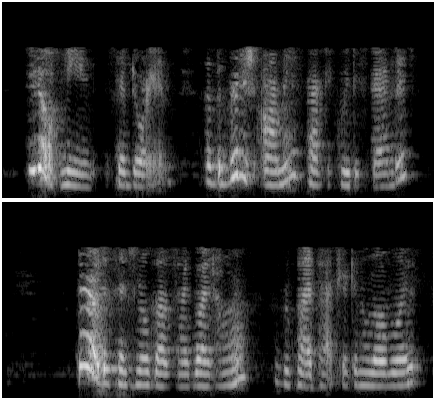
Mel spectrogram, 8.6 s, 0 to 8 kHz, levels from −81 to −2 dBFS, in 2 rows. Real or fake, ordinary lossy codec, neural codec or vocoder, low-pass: fake; AAC, 16 kbps; codec, 44.1 kHz, 2.6 kbps, SNAC; 7.2 kHz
